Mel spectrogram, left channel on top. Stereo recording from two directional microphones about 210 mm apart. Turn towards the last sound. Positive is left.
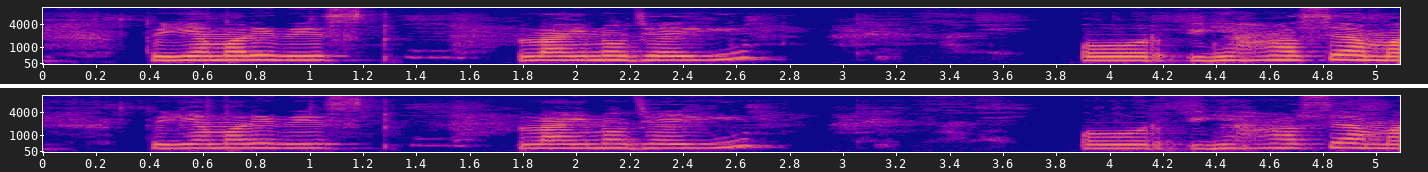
turn(degrees=40)  # may be behind; listen again after turning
